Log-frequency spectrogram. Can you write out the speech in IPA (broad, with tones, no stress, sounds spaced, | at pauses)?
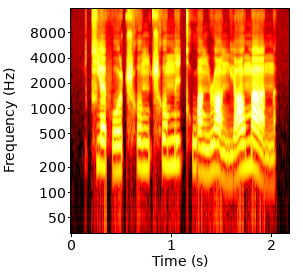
t͡ɕ j ɛ˥˨ f o˦ ʊ̯ ʈ͡ʂʰ ɤ˦ ŋ ʈ͡ʂʰ ɤ˦ n̪ i˦ kʰ w ɑ˨˦ ŋ ɻ ɑ̰˨˩ ŋ j ɑ˦ ʊ̯ m a̰˨˩ n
